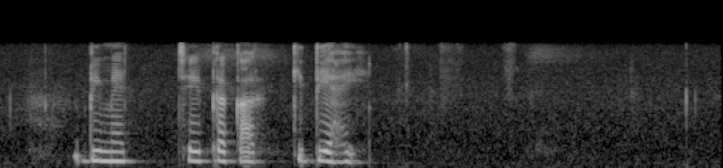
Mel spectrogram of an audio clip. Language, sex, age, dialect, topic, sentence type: Marathi, female, 25-30, Varhadi, banking, question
